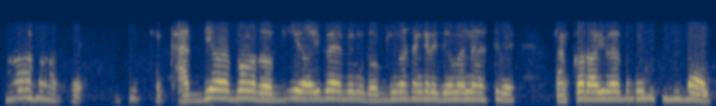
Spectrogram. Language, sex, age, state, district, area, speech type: Odia, male, 18-30, Odisha, Kendrapara, urban, conversation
